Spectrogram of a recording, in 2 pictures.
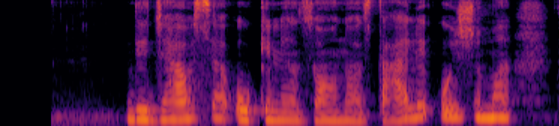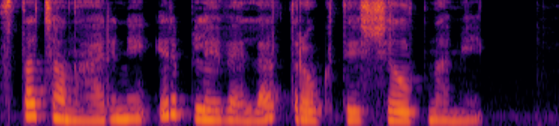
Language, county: Lithuanian, Kaunas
